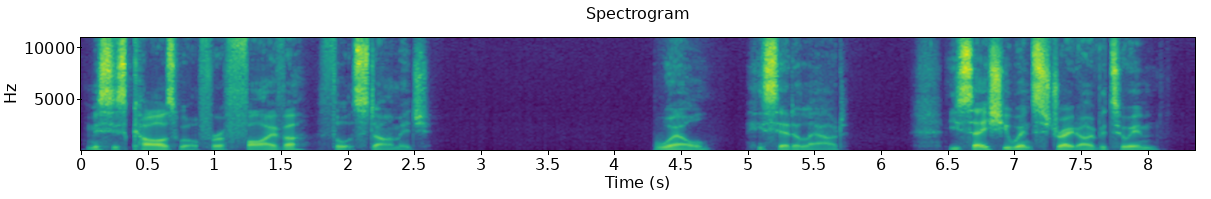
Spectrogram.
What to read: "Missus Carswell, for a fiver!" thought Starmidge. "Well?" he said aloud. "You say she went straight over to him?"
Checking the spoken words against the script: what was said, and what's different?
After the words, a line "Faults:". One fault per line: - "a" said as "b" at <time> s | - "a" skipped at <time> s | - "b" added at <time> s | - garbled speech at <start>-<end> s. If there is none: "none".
"Missus Carswell, for a fiver!" thought Starmidge. "Well?" he said aloud. "You say she went straight over to him?"
Faults:
none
